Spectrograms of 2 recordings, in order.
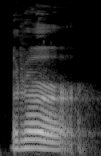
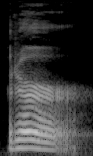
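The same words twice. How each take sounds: No difference in how they are said.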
